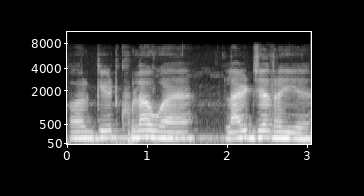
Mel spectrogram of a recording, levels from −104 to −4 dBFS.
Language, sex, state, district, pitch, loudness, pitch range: Hindi, male, Gujarat, Valsad, 145 Hz, -15 LUFS, 140-150 Hz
